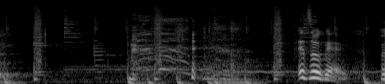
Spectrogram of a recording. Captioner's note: laughs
